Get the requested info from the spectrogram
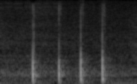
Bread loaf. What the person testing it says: sounds Hollow it's done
